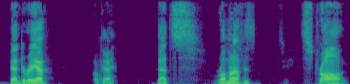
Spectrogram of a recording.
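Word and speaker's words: Vanderaa: uh i always say it wrong but it's bandara okay that's romanov is strong powerful he hasn't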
